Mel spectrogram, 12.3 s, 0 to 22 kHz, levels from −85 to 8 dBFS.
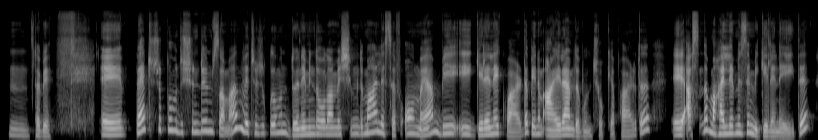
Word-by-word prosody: Hımm, 160 -3 -12
tabii. 145 -2 -3 0.8
Eee, 180 0 +4
ben 260 +7 +5
çocukluğumu 315 -4 -5
düşündüğüm 270 +3 -3
zaman 355 +6 0
ve 250 - +3
çocukluğumun 230 -2 -5
döneminde 190 +4 0
olan 190 0 +1
ve 190 - -3
şimdi 205 +1 -1
maalesef 230 -7 -1
olmayan 215 +3 0
bir, 215 +1 -1
iii, 190 -3 -2
gelenek 190 +3 +2
vardı. 130 - 0
Benim 210 0 -2
ailem 160 +3 +6
de 135 - -3
bunu 135 +2 -10
çok - - -12
yapardı. 170 - -4 0.3
Eee, 180 +1 +5
aslında 285 +8 +2
mahallemizin 215 -1 +2
bir 165 - -3
geleneğiydi. 135 - -2
200 Hz, 145 wpm, -26 LUFS, 170-240 Hz, 0.8 s, ailem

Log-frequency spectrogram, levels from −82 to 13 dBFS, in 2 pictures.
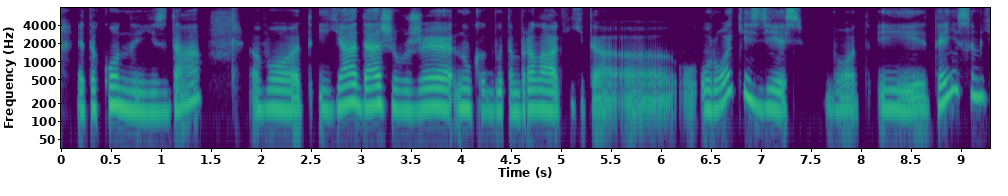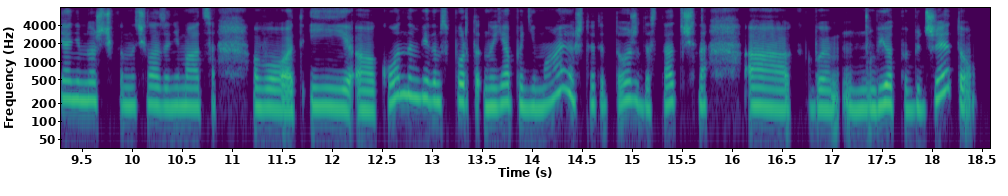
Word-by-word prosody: это 165 +1 -1
конная 170 -2 +1
езда. 150 +10 -2 0.5
Вот, 165 0 0
и - - -6
я 180 +6 +4
даже 180 -1 +4
уже, 170 +2 +3
ну, 170 -1 0
как 155 -1 -8
бы 155 0 -3
там 150 0 -3
брала 165 +1 +2
какие-то, 170 - -8 0.7
э, - - -8
у - - -11
уроки 265 - 0
здесь, 175 -6 +3 0.2
вот, 80 0 -5 0.2
и 85 -1 -1
теннисом 280 - +2
я 240 -2 0
немножечко 225 -3 +1
начала 185 +1 0
заниматься, 180 +1 -1 0.4
вот, 175 -1 +2
и, 180 -3 +1
э, 160 -1 +2
конным 255 +6 +1
видом 225 -3 +1
спорта. 210 0 0
Но 180 0 +1
я 200 +3 +1
понимаю, 195 - -1
что 195 - -4
это 190 - -8
тоже 225 0 -1
достаточно, 190 +2 0 0.5
э, 180 -2 +2
как - - -29
бы, 170 0 -2
м, 170 -7 -3
бьёт 195 +2 +4
по 170 - -9
бюджету, 230 - +2
180 Hz, 145 wpm, -25 LUFS, 165-205 Hz, 0.7 s, я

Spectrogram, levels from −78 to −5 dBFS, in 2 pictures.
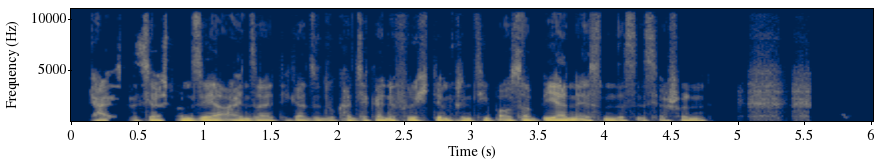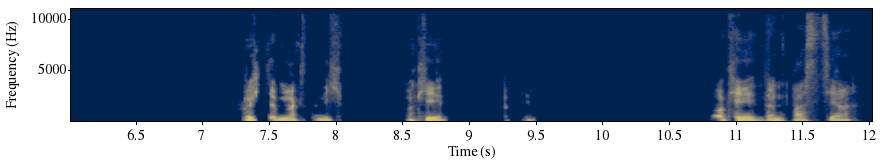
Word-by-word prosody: Ja, - - -3
es - - -9
ist 95 -4 -7
ja 95 - +2
schon 95 -2 +1
sehr 90 +1 +1
einseitig. 85 +1 -3
Also, 85 0 -5
du 80 0 -6
kannst 85 0 -5
ja 95 - -4
keine 90 -1 0
Früchte 100 -3 -2
im 85 - -1
Prinzip 90 0 -4
außer 95 +2 -1
Beeren 95 +2 +2
essen, 85 +1 -3
das 80 +1 -6
ist 100 - -8
ja 95 - -8
schon 85 -1 -4 2.5
Früchte 140 -2 +5
magst 125 -3 +4
du - - -10
nicht? 145 +2 0 0.5
Okay, 120 +5 +5 0.5
okay. 120 -1 -14 1.3
Okay, 130 +1 +6
dann 90 -7 +2
passt's 125 +8 -2
ja. 135 +2 +1
95 Hz, 160 wpm, -25 LUFS, 85-110 Hz, 2.5 s, Okay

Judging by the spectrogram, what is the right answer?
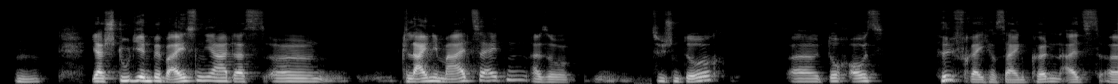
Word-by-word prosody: Mhm. 130 0 -9 0.4
Ja, 145 -1 +7
Studien 170 +3 +5
beweisen, 165 +2 +4
ja, 155 -3 +2
dass, 135 -2 -1
äh, 140 -1 -1 0.9
kleine 145 +3 +4
Mahlzeiten, 180 - -2
also 115 -3 -5 0.7
zwischendurch, 155 +4 -1 0.7
äh, 135 0 -3
durchaus 150 +2 -2 0.5
hilfreicher 120 - -1
sein 105 +1 -4
können, 125 +4 -2
als, 110 -1 -5
äh, - - -16
140 Hz, 95 wpm, -21 LUFS, 130-160 Hz, 0.9 s, Ja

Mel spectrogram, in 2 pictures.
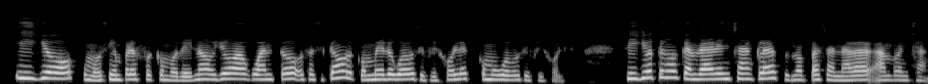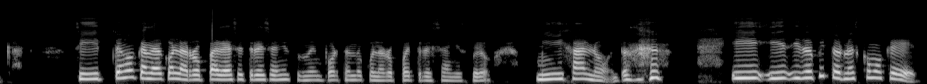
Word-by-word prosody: Y 285 -3 +2
yo, 280 -1 +4
como 200 -4 -1
siempre, 230 +1 +1
fue 220 -2 -5
como 200 -4 -3
de 180 0 -2
no, 235 +1 +1
yo 255 +2 +2
aguanto, 240 +1 +1
o 215 - -5
sea, 230 0 -5
si 220 - -18
tengo 285 +6 +1
que 285 - 0
comer 225 +2 0
huevos 235 +1 +2
y - - -3
frijoles, 220 +7 -4
como 225 -2 -1
huevos 215 -1 -2
y 195 - -6
frijoles. 175 -2 -17 0.6
Si 265 -1 +2
yo 305 +2 +4
tengo 315 -1 0
que 265 - +3
andar 235 0 +4
en 255 0 +1
chanclas, 260 +2 +2
pues, 215 - -8
no 215 0 -2
pasa 220 -1 -2
nada, 200 +2 +1
ando 205 +1 -4
en 195 - -7
chanclas. 190 - -13 0.6
Si 250 0 +1
tengo 310 +3 +3
que 285 - +3
andar 255 -1 +5
con 270 -1 +2
la 230 - +6
ropa 220 +1 +2
de 220 - +4
hace 225 +1 -2
3 220 +1 -1
años, 225 +1 -2
pues, 195 -2 -10
no 200 - -5
importa, 200 +1 -7
ando 205 0 -6
con 195 - -6
la 180 - -2
ropa 185 +1 -5
de 195 - -7
3 180 +2 -9
años, 170 -1 -9
pero 180 +1 -5 0.5
mi 235 +2 +2
hija 255 +1 +3
no. 190 -7 -2
Entonces 210 +7 -4 0.9
y 295 -1 +3
y 280 0 +1
y 285 - +2
repito, 300 +1 +2
no 260 -1 +1
es 270 - -2
como 310 -3 -1
que, 275 - 0
230 Hz, 230 wpm, -17 LUFS, 205-260 Hz, 0.9 s, la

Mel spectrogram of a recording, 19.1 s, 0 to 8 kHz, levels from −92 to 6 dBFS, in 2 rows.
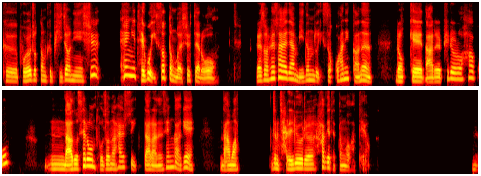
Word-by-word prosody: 그 120 -3 -3
보여줬던 135 +1 0
그 - - -7
vision이 130 0 -3
실행이 270 - -2
되고 140 - +4
있었던 195 - 0
거예요 95 - +2
실제로. 100 -4 -2 0.8
그래서 130 +3 +1
회사에 185 +3 +3
대한 165 -7 +1
믿음도 130 +3 -4
있었고 - - -9
하니까는 140 - -1 0.5
'이렇게 115 0 +4
나를 105 +2 +2
필요로 170 -3 -1
하고 200 - -3 0.8
음 120 0 -3
나도 115 +2 +7
새로운 200 +2 +5
도전을 120 -1 -3
할 165 +4 -3
수 165 - -11
있다.'라는 105 0 -2
생각에 160 -4 -2 0.5
남았 110 +1 +1 0.7
좀 135 -2 0
잔류를 125 +1 +3
하게 150 -2 0
됐던 210 +6 -7
것 - - -6
같아요. - - -16 2.1
음. - - -16
130 Hz, 275 characters per minute, -24 LUFS, 115-165 Hz, 2.1 s, 나도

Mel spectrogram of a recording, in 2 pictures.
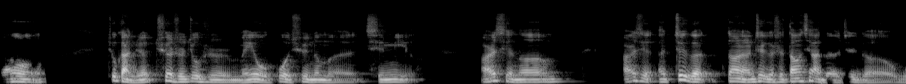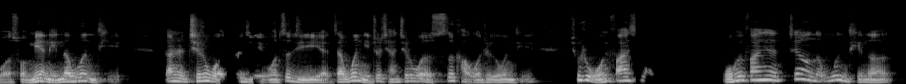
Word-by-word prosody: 然 115 - -3
后， 120 -3 +2 0.6
就 - - 0
感 - - +6
觉 105 +3 +2
确 165 - +2
实 125 -1 +3
就 130 +1 +2
是 105 -2 +1
没 100 0 +1
有 120 -5 +5
过 - - +1
去 125 - -2
那 110 0 +5
么 100 -2 +2 0.3
亲 110 - -2
密 115 - 0
了， 215 - -15 0.6
而 165 - +3
且 155 -7 -2
呢 110 +2 +1 0.6
而 - - -2
且 140 -7 0
呃， 120 - 0
这 200 - +4
个 125 -1 +6 0.2
当 140 -1 +4
然 115 -2 +4
这 140 +1 +2
个 115 - +3
是 115 +1 -1
当 140 +5 +4
下 145 - +1
的 100 -2 -2
这 115 - -5
个 95 -2 -4
我 - - -7
所 - - -5
面 130 +6 +2
临 110 -1 +3
的 130 - +4
问 165 +4 0
题， - - -17 0.4
但 - - 0
是 145 - 0
其 130 +5 -1
实 170 - +3
我 160 - +2 0.2
自 140 - -7
己 105 -4 -5
我 110 +1 -3
自 155 +8 -3
己 110 -4 +1
也 - - -1
在 125 - -1
问 175 +9 +1
你 - - +1
之 145 - -5
前， 115 -3 -6
其 125 - -8
实 145 - -3
我 145 - -1
有 - - -1
思 165 - -5
考 165 - -6
过 100 - -3
这 110 +1 -4
个 105 - -1
问 110 -1 0
题， 120 +3 -14 0.3
就 205 - -1
是 200 - +1
我 120 - +2
会 - - -2
发 175 +1 0
现 175 - -10 0.8
我 120 +1 +1
会 190 - +2
发 205 +1 0
现 195 -2 +1
这 250 - -6
样 215 -6 -1
的 155 - -5
问 195 +4 -2
题 115 - -7
呢 105 -2 -3
120 Hz, 285 characters per minute, -23 LUFS, 110-155 Hz, 0.8 s, 感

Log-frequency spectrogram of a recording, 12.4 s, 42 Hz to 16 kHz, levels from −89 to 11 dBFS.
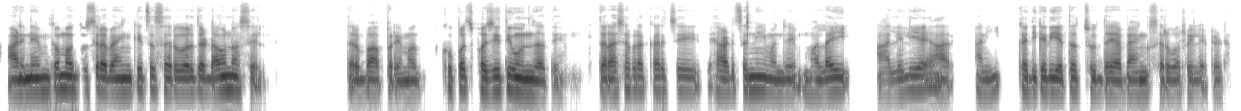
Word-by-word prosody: आणि 240 - +5
नेमकं 250 - +5
मग 140 -1 +7
दुसऱ्या 130 0 +4
बँकेचं 125 +2 +2
सर्व्हर 125 -1 +1
जर - - +4
डाउन 135 +2 +5
असेल, 135 - -3 0.9
तर - - 0
बापरे! 170 - -2
मग 220 +1 -2 0.2
खूपच 135 - -2
फजिती 130 +2 +2
होऊन 125 -3 +7
जाते. 110 -1 -3 0.4
तर 120 - +2
अशा 120 +4 -2
प्रकारचे 135 -1 -5 0.2
अडचणी 125 - +1
म्हणजे 230 -1 -1
मलाही 115 +2 0 0.4
आलेली 120 +6 -4
आहे - - -3 0.3
आणि 120 +1 -5 0.2
कधी-कधी 125 0 0
येतात 125 +1 -1
सुद्धा 115 -1 -3
या 110 - +2
बँक 115 0 -1
सर्व्हर 110 0 -4
रिलेटेड. 115 0 -8
125 Hz, 155 wpm, -24 LUFS, 120-140 Hz, 0.9 s, मग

